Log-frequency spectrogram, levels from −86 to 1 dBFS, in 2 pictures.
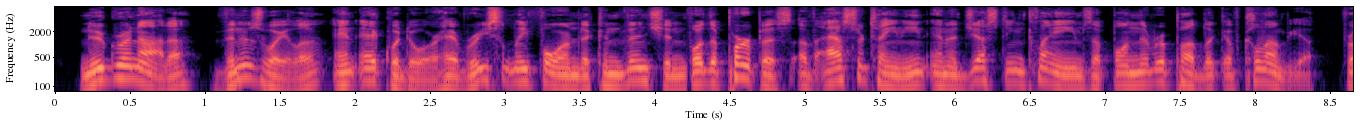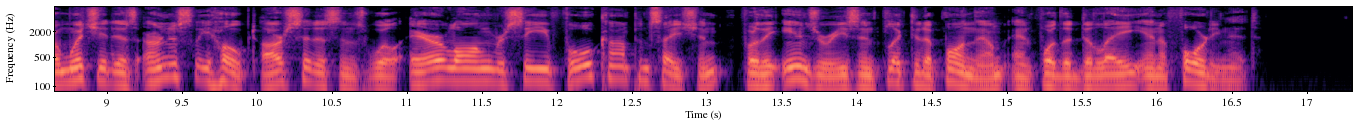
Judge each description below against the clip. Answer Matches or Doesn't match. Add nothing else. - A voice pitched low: Matches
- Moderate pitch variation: Doesn't match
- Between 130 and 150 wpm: Doesn't match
